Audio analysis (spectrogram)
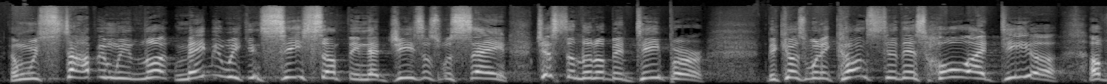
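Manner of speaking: high, loud-edged, impassioned preaching; excited preaching. Real, not acted. Preacher urging congregation to get dirty loving others, excited. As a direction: drive each point home at a high, excited pitch. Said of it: "I know I'm getting excited".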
